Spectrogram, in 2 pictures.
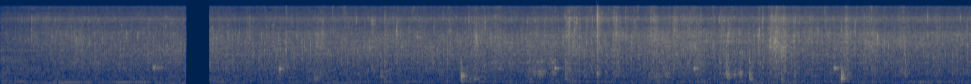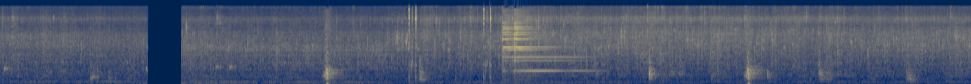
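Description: Chicken adobo pieces sizzling in oil in a frying pan as the braising liquid cooks down and the chicken fries in its own fat, with a spatula scraping and knocking against the pan. A short metallic ring sounds about two-thirds of the way in.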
